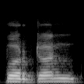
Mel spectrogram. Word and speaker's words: Bourdon: Bacanya gimana nih? Eugen Bourdon ya.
